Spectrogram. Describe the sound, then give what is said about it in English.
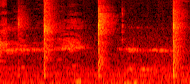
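Three sharp skin-on-skin slaps of a head against a stomach land at uneven intervals, each a crisp smack over a faint steady hum, with no talking. “There's a lot of skin slapping against skin and I'm uncomfortable.”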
